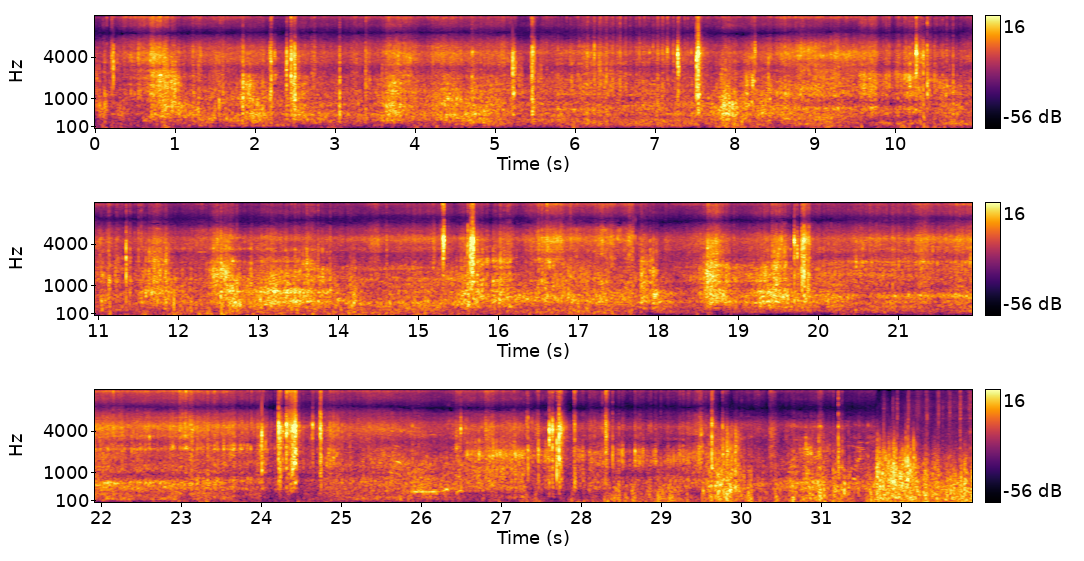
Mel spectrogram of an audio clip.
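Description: Skateboard wheels rolling over rough asphalt, a continuous gritty rumble, with scattered sharp clicks and knocks through it.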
